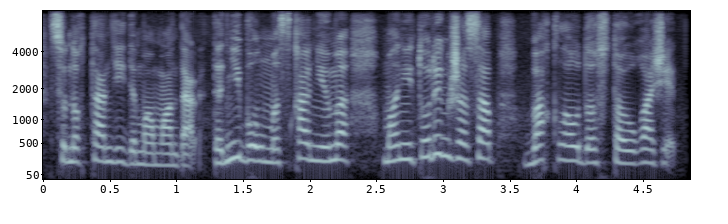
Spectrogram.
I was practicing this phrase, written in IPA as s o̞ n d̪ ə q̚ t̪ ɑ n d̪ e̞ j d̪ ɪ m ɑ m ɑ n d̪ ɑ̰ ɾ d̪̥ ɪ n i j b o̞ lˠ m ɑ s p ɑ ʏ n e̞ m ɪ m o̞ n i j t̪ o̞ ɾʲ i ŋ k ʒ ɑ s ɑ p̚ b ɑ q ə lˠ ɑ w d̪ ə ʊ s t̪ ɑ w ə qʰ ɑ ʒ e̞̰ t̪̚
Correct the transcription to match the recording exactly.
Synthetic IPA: s o̞ n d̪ ə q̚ t̪ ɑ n d̪ e̞ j d̪ ɪ m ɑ m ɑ n d̪ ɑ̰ ɾ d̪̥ ɪ n i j b o̞ lˠ m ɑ s q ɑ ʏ n e̞ m ɪ m o̞ n i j t̪ o̞ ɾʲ i ŋ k ʒ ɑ s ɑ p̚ b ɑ q ə lˠ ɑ w d̪ ə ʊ s t̪ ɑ w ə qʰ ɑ ʒ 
